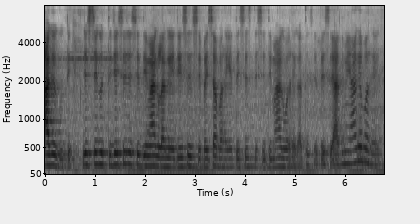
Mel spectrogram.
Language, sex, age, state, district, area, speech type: Hindi, female, 30-45, Bihar, Vaishali, rural, spontaneous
